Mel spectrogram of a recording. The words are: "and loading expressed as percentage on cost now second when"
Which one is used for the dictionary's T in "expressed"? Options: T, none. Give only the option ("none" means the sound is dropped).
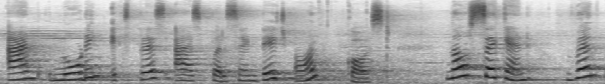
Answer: none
